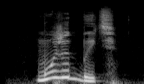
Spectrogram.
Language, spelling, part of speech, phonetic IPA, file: Russian, может быть, adverb, [ˈmoʐɨd‿bɨtʲ], Ru-может быть.ogg
- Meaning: maybe, perhaps, possibly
